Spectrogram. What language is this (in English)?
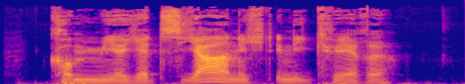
German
